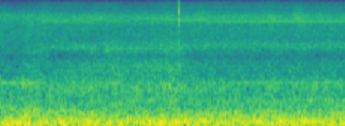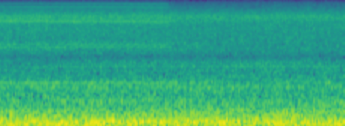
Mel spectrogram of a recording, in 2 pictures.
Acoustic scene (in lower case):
subway train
